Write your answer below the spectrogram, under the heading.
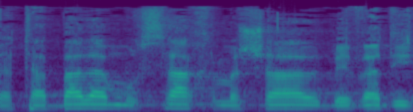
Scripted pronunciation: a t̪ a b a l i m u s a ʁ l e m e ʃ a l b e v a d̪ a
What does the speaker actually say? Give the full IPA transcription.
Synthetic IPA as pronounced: a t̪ a b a l a m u s a χ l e m a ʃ a l b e v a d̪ i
